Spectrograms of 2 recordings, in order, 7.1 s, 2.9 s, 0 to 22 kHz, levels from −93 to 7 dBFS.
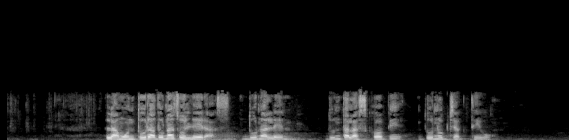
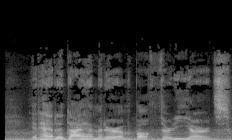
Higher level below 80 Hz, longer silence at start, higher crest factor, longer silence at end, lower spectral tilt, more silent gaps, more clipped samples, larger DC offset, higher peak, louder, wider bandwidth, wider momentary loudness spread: second, -56 dBFS vs -34 dBFS; first, 1.35 s vs 0.05 s; about the same, 18 dB vs 20 dB; first, 1 s vs 0 s; about the same, -4.5 dB/octave vs -5 dB/octave; neither; neither; neither; about the same, -2 dBFS vs -4 dBFS; first, -17 LUFS vs -23 LUFS; second, 8 kHz vs 14.5 kHz; first, 18 LU vs 7 LU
